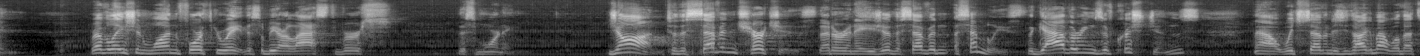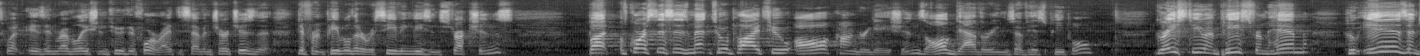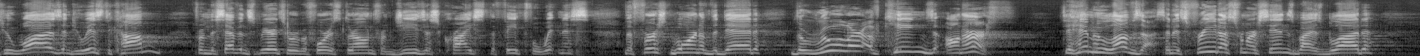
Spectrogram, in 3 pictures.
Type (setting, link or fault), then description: setting, large echoing room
